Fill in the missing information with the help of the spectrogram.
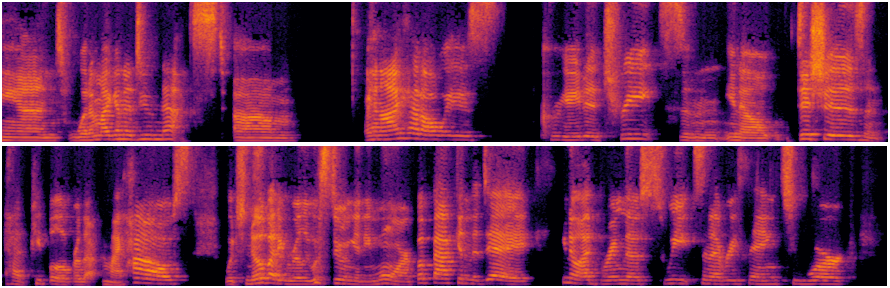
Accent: Virginia, United States; now in Chicago, United States; I'm originally from Virginia. So I was there in Virginia doing all of that, and then was hired by the NCAA to coordinate national championships. Ultimately moved to Chicago.

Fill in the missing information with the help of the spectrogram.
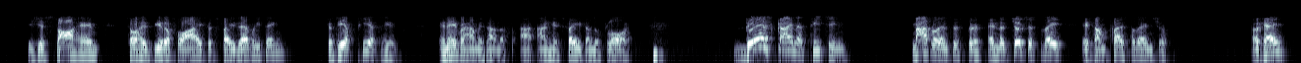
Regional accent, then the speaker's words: Massachusetts, United States; One of our prophets in the church where I grew up in Massachusetts

